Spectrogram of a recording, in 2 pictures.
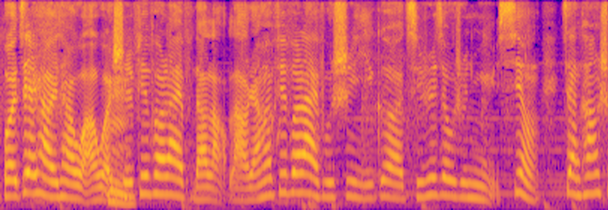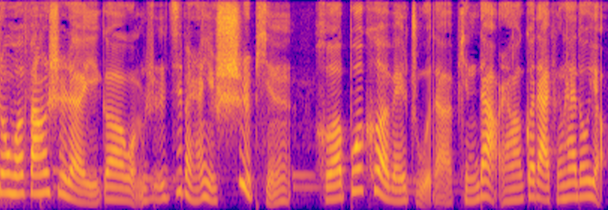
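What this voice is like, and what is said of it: Strong Beijing accent. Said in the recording (Chinese): “一听这个口音就不用说了，北京人。... 太北京了。... 北京口音”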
